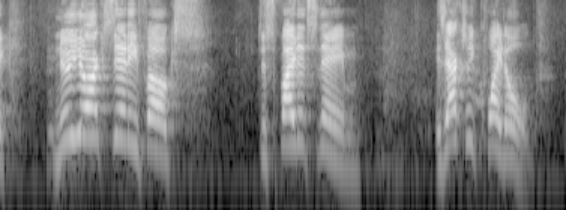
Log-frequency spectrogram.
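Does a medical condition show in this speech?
No.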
